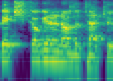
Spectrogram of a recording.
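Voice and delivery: sassy woman's voice, full of attitude. Retelling what a recorded female voice said to an investigator: imitating a female voice with attitude. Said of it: "this female voice had an attitude".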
